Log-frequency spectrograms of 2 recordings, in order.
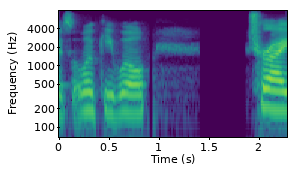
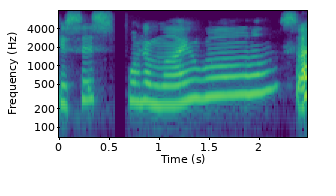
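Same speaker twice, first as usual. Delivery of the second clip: dazed question; 8 semitones higher, slower than usual. Retold or imitated. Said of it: "I was like".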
